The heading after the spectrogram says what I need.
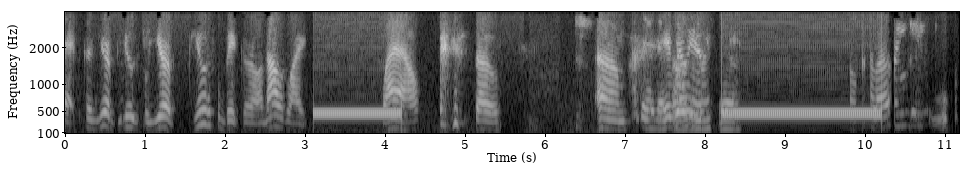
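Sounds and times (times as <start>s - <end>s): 
recorded Verizon Wireless announcement speaking: 0.0s - 3.2s, 3.9s - 4.4s, 6.4s - 8.7s, 9.7s - 11.1s
speech: 0.0s - 3.3s, 4.0s - 5.6s, 6.4s - 8.6s
telephone ringback tone of an outgoing call over a narrow phone line: 3.1s - 4.3s, 8.2s - 10.3s.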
